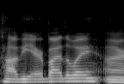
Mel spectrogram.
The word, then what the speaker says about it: Xavier: Xavier is pronounced Javier, by the way.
